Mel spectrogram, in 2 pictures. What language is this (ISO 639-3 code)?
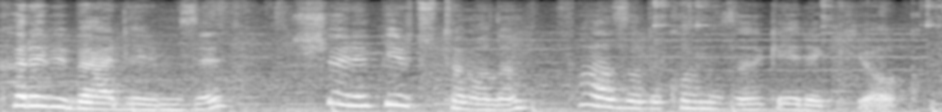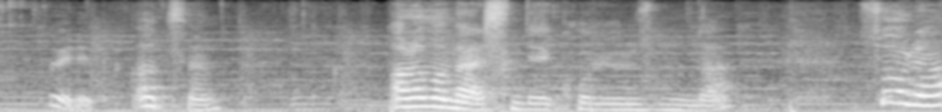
tur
